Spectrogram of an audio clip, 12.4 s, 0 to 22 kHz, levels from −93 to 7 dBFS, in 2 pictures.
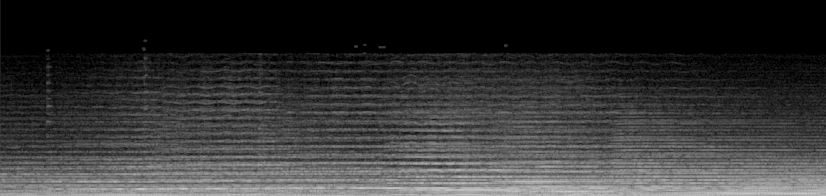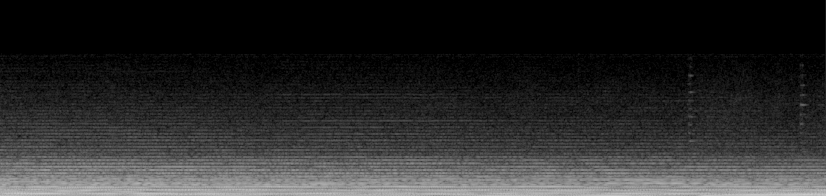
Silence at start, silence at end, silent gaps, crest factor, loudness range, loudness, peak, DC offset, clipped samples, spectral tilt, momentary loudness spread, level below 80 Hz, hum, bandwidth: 0 s; 0 s; none; 14 dB; 3 LU; -19 LUFS; -4 dBFS; under 0.1%; under 0.1%; -6 dB/octave; 5 LU; -32 dBFS; none; 13.5 kHz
